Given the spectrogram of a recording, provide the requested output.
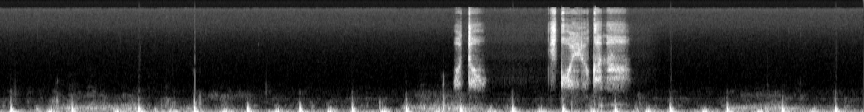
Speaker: ふぅ、いっぱいとんとんしたのだずんだもん、やっぱり眠くなってきちゃったのだうとうとなのだお兄さんも、眠たくなってきたかな？それとも、まだうとうとしてないかな？にゅふふ、それじゃあ、ずんだもんの心臓の音でも聞いてみる？さっき言った一定のリズムが落ち着くっていうのは心音とかも、いいらしいからねー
